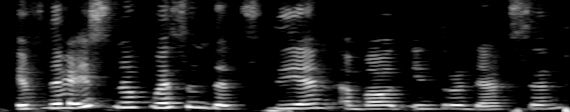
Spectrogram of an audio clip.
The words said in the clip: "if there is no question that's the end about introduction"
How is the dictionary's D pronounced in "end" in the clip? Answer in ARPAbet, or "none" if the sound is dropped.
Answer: none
